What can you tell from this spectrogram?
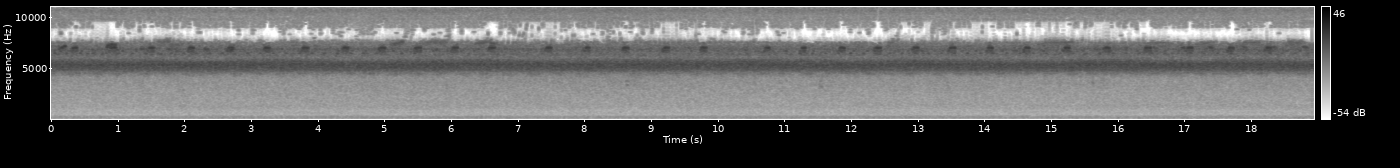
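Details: Crickets chirp at night in a steady, high-pitched, shrill trill that runs unbroken from start to finish, recorded in 2022.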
